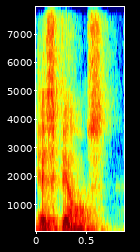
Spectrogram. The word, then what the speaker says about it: Sprence: S-P-R-E-N-C-E, ça se lit Espérance. Mais quand vous le regardez comme ça, c'est marqué Sprence.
